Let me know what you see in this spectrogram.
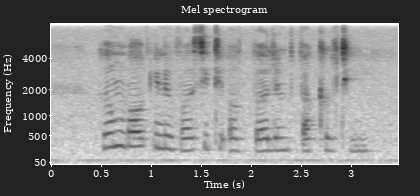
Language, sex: English, female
